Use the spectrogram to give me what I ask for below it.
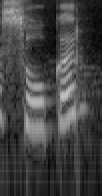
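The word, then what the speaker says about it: Tso Kar: क्षेत्र में आती हैं लद्दाख में सोकर ये यहां पे टी साइलेंट है तो सोकर और सोमूर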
